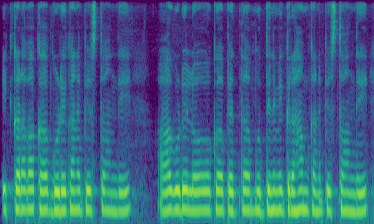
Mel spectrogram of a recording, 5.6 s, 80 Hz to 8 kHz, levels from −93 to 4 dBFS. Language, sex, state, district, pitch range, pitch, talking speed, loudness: Telugu, female, Andhra Pradesh, Guntur, 205-210 Hz, 205 Hz, 120 wpm, -16 LUFS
